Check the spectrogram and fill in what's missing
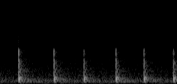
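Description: Mounted dental stone casts in an articulator are tapped together six times after occlusal adjustment, giving short, dry, clicking knocks with almost no ring. The contact sounds solid rather than hollow, showing uniform contact of the teeth in centric relation.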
